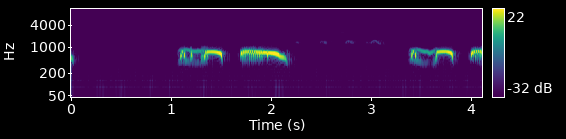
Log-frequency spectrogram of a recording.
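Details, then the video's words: Challenging wild male spotted dove, 2020, used to provoke males to fight: stuttered coo then long falling coo, a few faint short notes in the gap, and the phrase starting again. "Tiếng chim cu gáy bổi đấu bổi"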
